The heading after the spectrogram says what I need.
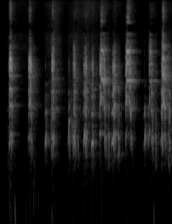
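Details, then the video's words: Three-year-old hunting chukar partridge described as a dulan bird, giving harsh, broadband clucking notes repeated roughly every half second, steady and loud throughout. "Кабки дулан"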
